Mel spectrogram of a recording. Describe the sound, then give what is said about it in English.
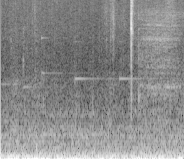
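A steady, heavy low rumble of snow tires rolling over a rough, icy road from inside a moving car, dense and continuous with a faint brief click partway through. “Snow tires are meant for driving in the snow and on the ice, which I'm driving on right now, which is why the road sounds so rough and noisy.”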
